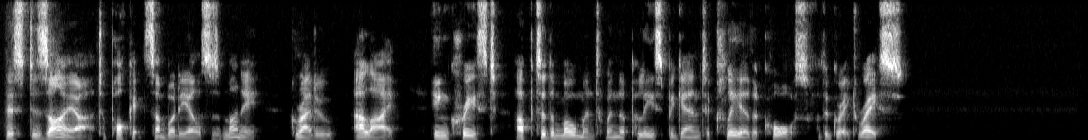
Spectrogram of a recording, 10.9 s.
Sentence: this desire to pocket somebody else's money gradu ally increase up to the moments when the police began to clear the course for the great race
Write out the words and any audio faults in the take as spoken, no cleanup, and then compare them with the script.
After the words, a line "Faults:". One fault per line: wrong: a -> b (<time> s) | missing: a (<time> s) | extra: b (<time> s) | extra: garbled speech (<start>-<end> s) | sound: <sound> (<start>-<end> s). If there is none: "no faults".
this desire to pocket somebody else's money gradu ally increased up to the moment when the police began to clear the course for the great race
Faults:
wrong: increase -> increased (4.3 s)
wrong: moments -> moment (5.6 s)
